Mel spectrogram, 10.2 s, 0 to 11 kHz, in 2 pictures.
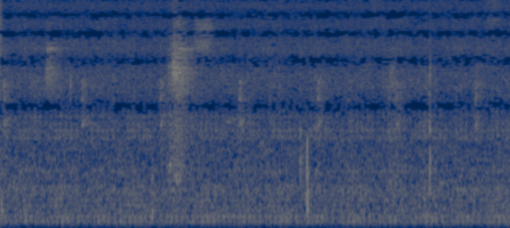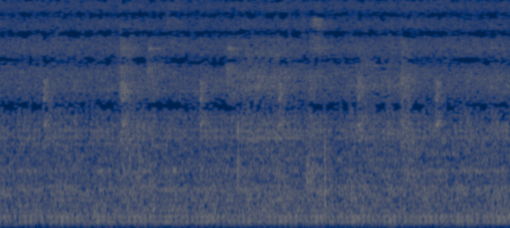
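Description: Steady low hum of an Edison C150 phonograph's turntable running, with a card rubbing wet white glue over the turning Diamond Disc. Faint scattered ticks, and one sharper tick about three seconds in.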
